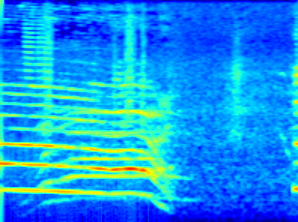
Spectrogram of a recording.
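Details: Two pet dogs howling on command as their owner urges them to sing: a long, steady, harmonic-rich howl that holds level and then slides downward and fades after about one and a half seconds.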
